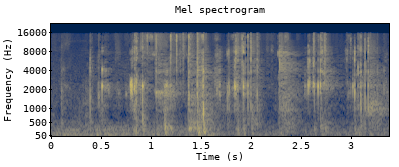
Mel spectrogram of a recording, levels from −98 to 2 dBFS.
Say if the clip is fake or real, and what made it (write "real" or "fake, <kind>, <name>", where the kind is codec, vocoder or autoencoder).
real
